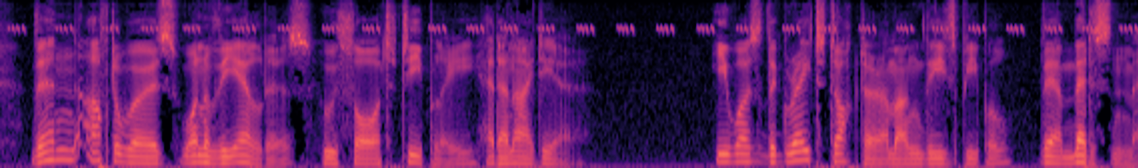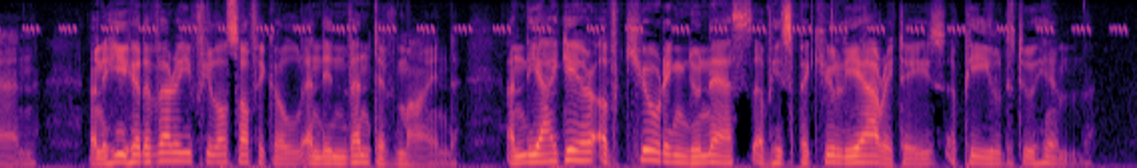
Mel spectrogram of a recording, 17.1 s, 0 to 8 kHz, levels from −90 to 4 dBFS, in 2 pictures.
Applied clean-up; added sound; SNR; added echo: none; Cricket; 15 dB; none.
